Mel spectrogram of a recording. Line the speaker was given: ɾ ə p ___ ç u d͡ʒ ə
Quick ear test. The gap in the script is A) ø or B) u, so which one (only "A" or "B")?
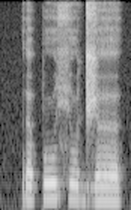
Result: B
